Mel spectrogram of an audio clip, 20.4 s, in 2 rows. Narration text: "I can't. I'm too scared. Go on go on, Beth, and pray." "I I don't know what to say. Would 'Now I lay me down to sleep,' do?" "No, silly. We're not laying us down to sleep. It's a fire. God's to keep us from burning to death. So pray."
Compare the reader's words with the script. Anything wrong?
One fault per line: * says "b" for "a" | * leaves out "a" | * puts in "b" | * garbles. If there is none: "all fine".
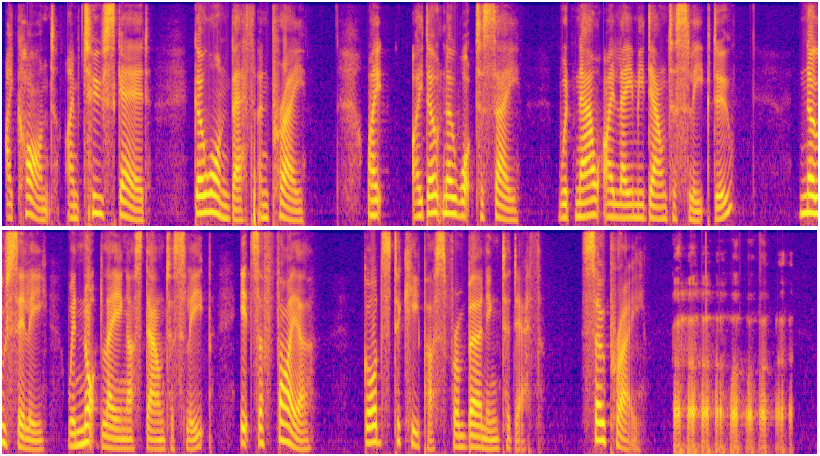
* leaves out "go on"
